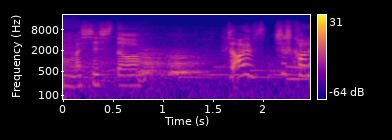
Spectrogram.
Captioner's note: dog barking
